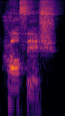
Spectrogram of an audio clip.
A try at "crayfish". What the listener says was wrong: Crayfish. There's no W in it. It's a crayfish. But that says crayfish. We call them crayfish up here, or crawdads up here too.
